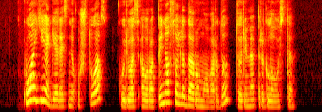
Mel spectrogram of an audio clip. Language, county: Lithuanian, Tauragė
